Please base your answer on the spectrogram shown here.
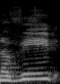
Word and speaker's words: Navid: And Navid is like David, only with an N.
